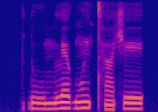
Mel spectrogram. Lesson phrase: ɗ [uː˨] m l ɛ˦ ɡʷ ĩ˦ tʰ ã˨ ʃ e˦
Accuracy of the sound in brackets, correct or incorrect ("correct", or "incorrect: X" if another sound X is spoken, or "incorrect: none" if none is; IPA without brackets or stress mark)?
correct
